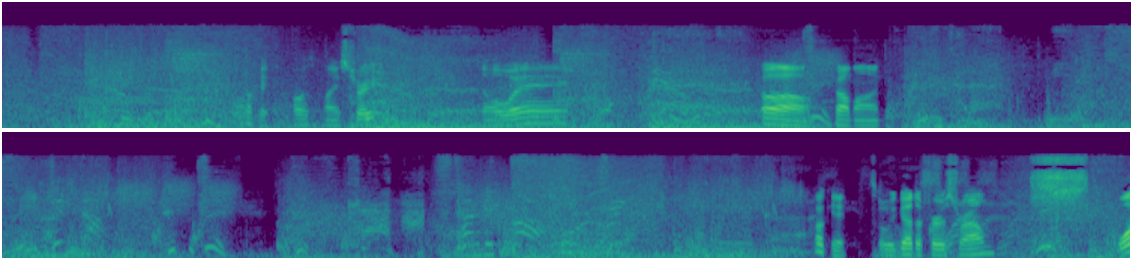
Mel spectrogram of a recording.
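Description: Fighting-game hits and slashes crack and whoosh.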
